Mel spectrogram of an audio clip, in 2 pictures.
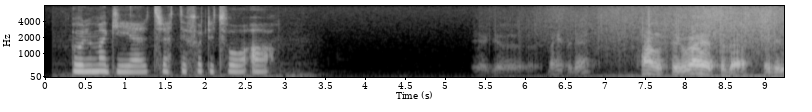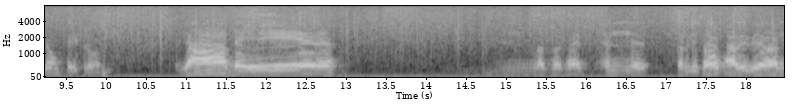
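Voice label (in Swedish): Godegård Östergötland, Svenska sagor, dialekter; Folkminnen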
